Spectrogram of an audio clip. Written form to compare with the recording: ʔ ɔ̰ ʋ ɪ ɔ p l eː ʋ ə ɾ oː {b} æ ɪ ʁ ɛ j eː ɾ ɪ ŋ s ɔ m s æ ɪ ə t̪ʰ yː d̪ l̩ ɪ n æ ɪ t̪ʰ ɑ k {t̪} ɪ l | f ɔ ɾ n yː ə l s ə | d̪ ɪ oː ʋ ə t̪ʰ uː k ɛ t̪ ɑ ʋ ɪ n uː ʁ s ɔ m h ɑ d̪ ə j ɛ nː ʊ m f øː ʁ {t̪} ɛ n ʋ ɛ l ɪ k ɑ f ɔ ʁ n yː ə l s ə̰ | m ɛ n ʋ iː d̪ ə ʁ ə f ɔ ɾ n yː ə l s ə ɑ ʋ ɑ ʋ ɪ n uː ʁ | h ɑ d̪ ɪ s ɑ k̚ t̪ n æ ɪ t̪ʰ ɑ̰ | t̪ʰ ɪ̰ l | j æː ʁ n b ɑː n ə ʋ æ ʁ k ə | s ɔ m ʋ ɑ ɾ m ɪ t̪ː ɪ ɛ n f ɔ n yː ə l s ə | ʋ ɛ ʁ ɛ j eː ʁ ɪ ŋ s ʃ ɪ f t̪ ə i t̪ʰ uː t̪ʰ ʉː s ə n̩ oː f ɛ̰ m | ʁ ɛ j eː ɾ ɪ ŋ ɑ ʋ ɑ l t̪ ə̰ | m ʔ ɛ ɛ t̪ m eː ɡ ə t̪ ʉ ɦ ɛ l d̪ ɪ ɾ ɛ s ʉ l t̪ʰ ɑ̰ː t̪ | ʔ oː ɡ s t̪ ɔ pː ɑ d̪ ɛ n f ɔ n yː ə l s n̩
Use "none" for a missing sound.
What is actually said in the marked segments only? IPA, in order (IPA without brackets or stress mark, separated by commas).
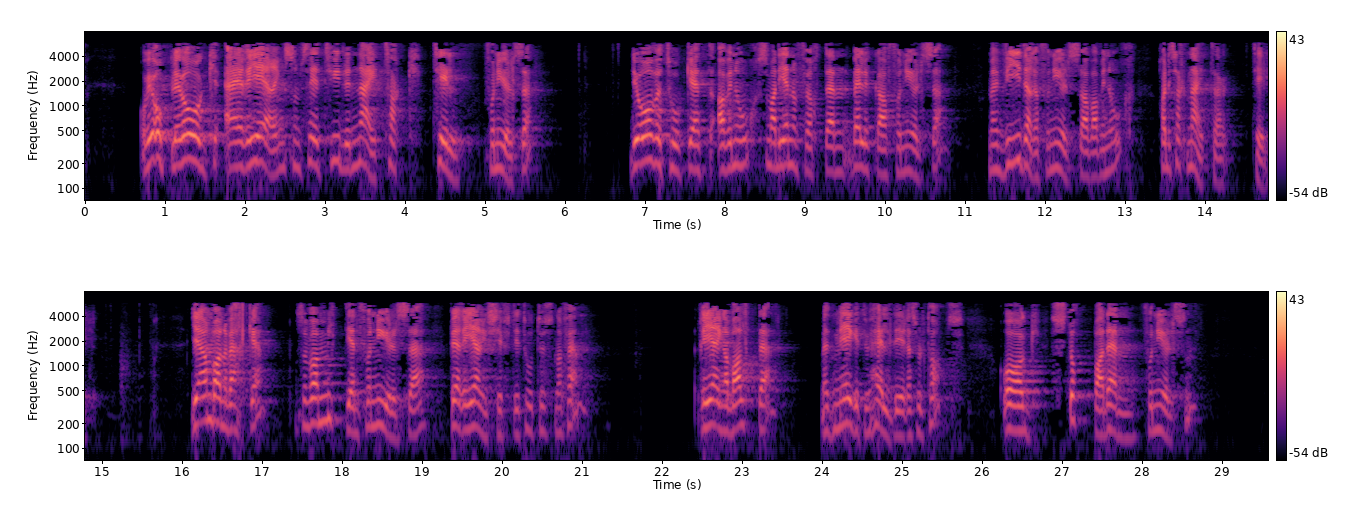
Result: ɡ, t̪ʰ, t̪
